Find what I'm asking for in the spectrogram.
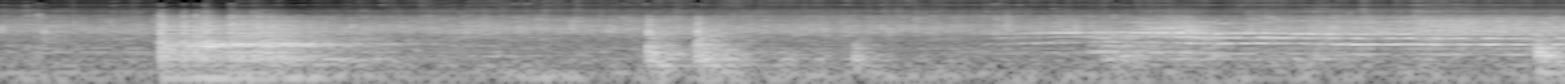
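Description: Okra hitting hot oil in a pan already seasoned with turmeric, then stirred: a sharp sizzle bursts in and settles into steady frying with scraping stirs and clinks, close by, with a voice speaking throughout.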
